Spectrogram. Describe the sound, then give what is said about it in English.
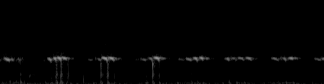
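A person whistles a steady run of about eight short, high chirps in an even rhythm, imitating a cricket's call. The whistling is clear, with no talking. “I can whistle like a cricket.”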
